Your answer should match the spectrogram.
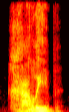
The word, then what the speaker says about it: Khalib: So it's pronounced the way that you say it is Khalib.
